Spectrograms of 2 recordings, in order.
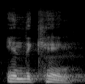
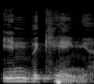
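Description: First: Said in the usual way. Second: Emphasize "In the King" as the new phrase; emphasized phrase. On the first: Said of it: "emphasizing it". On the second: Retold or imitated. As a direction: stress on "In the King", a bit louder and weighty. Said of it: "he highlighted by emphasizing it by saying".

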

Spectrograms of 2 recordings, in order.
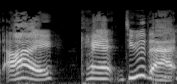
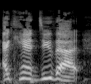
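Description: First: Slow, loud, drawn-out protest; higher, louder, mock-desperate insistence; emphatic retold refusal. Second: Firm, slightly raised refusal; mildly louder protest at normal pace; retold refusal. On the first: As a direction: stretch out each word of the refusal. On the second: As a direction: refuse quickly and plainly. First refusal to nurse, retold.

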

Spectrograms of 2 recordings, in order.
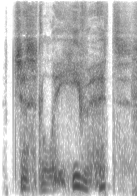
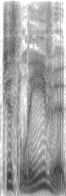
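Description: First: Hushed, slow disbelieving echo; "Just leave it?" echoed in a hushed, slow, disbelieving way; stunned disbelief. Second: Said in the usual way. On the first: Retold or imitated. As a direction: repeat it back, stunned and quiet. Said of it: "And I was like". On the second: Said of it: "He's like".

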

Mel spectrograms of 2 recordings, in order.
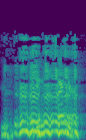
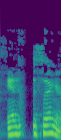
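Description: First: Said through a laugh, higher and louder. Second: Said in the usual way. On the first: Real, not acted. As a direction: blurt it out laughing. Laughing correction of co-host.

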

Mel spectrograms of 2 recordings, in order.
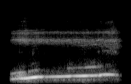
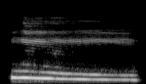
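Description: First: High rising "ee" on an in-breath; inhalation phonation. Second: "ee" sliding down on the out-breath; exhalation phonation. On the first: Clinician repeats the exercise, high inhaled "ee". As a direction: draw "ee" upward while breathing in. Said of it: "produce voice on an inhalation". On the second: Clinician repeats the exercise, exhaled descending "ee". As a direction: breathe out on a long falling "ee". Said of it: "come back down on that exhalation". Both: Shown as a demonstration.

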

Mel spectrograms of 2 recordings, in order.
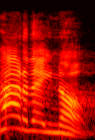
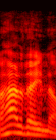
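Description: First: High, louder disbelieving cry; incredulous question. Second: Said in the usual way. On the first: Retold or imitated. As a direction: throw it up in disbelief. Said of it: "I'm like". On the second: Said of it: "You know, how do they know".

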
